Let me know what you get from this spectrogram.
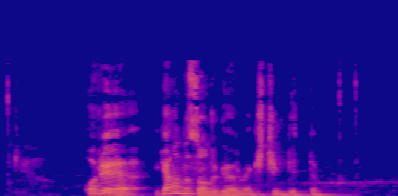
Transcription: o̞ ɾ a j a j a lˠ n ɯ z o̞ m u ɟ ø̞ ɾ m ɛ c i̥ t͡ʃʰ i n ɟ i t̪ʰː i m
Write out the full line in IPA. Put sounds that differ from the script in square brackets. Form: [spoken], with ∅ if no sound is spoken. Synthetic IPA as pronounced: o̞ ɾ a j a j a lˠ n ɯ z o̞ [n] u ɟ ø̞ ɾ m ɛ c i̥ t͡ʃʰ i n ɟ i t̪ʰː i m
